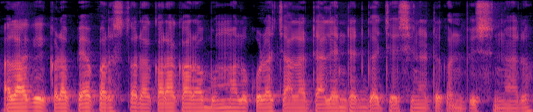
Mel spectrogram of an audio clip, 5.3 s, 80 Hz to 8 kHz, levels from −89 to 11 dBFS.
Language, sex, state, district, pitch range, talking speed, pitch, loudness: Telugu, male, Andhra Pradesh, Sri Satya Sai, 95-100 Hz, 135 wpm, 100 Hz, -19 LUFS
